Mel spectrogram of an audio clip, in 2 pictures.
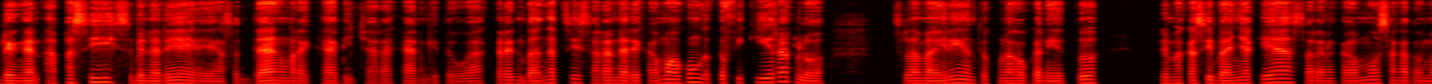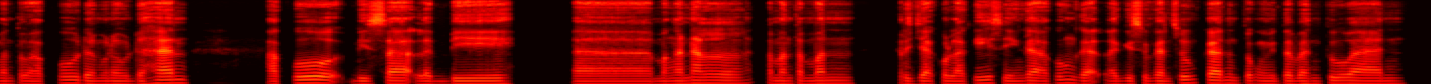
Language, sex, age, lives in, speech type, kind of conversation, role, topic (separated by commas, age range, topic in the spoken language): Indonesian, male, 30-34, Indonesia, conversation, advice, user, Bagaimana pengalaman Anda menghadapi tekanan untuk tidak menunjukkan kelemahan emosional atau meminta bantuan?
